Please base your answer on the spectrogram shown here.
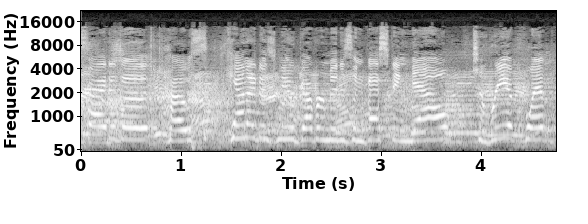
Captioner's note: some Applause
